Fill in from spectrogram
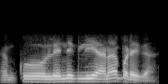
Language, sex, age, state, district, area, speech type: Hindi, male, 45-60, Uttar Pradesh, Bhadohi, urban, conversation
